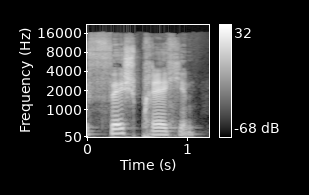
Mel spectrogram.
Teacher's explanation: E o V no alemão tem um som de F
